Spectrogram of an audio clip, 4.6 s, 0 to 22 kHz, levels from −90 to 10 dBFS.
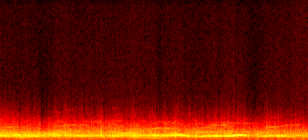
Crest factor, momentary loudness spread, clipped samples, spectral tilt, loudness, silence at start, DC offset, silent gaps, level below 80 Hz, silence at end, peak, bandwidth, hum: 14 dB; 5 LU; under 0.1%; -6 dB/octave; -20 LUFS; 0 s; under 0.1%; none; -50 dBFS; 0 s; -6 dBFS; 6.6 kHz; none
